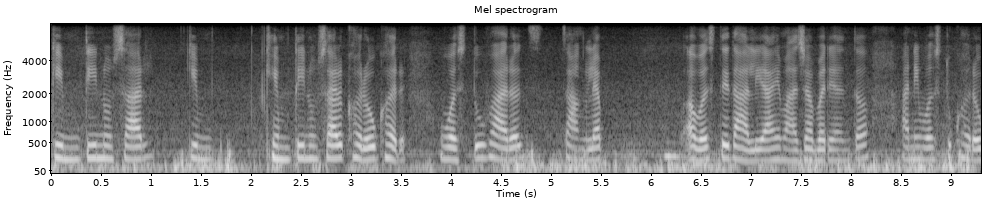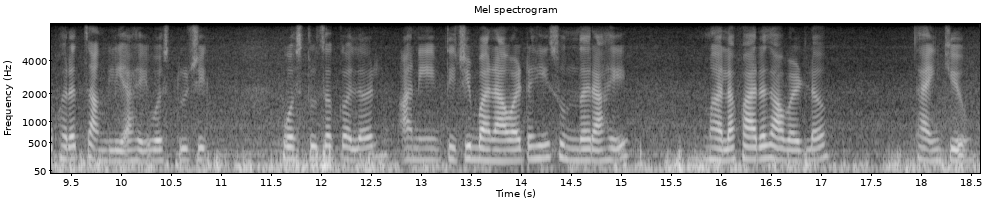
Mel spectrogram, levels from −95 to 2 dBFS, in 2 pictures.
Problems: constant background noise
